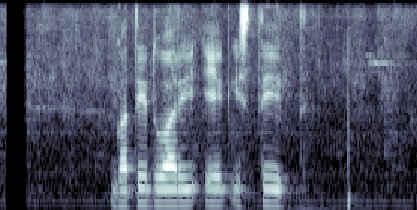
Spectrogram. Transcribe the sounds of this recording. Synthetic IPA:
ɡʌt̪ed̪waɾiʔekist̪ʰit̪

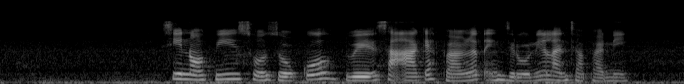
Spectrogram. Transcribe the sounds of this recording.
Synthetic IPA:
sinob̥isozokod̪uwesa̰ʔakɛhb̥ä̤ŋət̪ɪŋɲd͡ʒəɾonilan̥d͡ʒ̥ä̤b̥ä̤ni

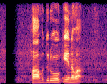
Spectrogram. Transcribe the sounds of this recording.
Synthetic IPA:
haːmud̪uɾuʋoːkeːnɐʋa

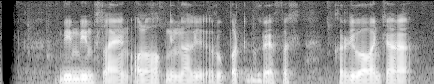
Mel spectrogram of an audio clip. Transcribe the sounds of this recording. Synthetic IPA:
bimbimsla̰ɛŋɔ̰lɔɦɔk̚niŋalḭɾupərt̪̚ɡɾɛ̰fəs | kərdiwawaɲt͡ʃaɾa

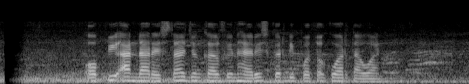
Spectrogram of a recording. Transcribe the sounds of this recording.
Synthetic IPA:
ʔopiandaɾɛst̪ad͡ʒɨŋkalfinɦaɾɪskɨrdipɔt̪ɔkəwart̪awan

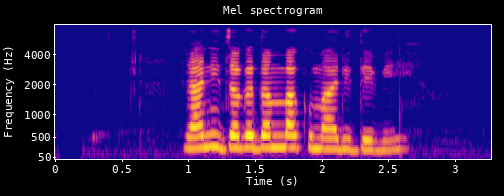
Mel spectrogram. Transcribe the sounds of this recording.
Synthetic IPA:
ranid͡zʌɡʌd̪ʌmbakumaɾid̪ebi

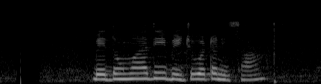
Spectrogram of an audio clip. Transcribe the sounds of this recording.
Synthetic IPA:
bed̪ũŋʋaːd̪iːbid͡ʒuʋəʈɐnisaː

